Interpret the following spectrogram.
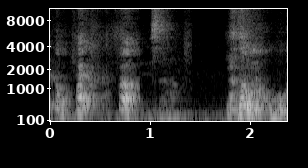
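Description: A man's voice in a few short bursts: two in the first second and one near the end.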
